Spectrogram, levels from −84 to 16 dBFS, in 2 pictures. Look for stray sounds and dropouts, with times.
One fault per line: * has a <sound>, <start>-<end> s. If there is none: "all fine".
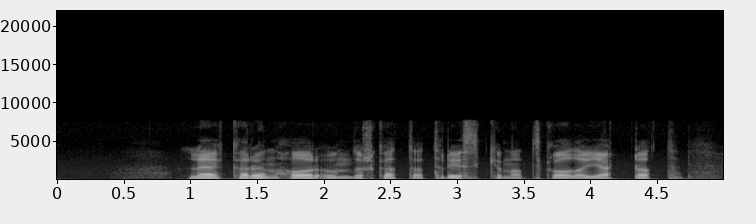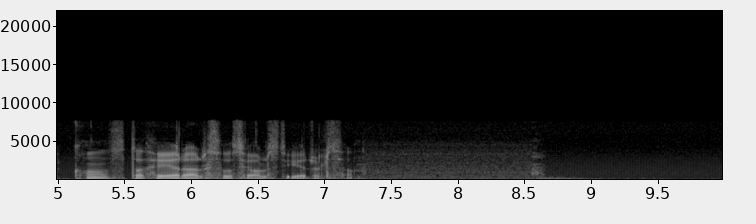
all fine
